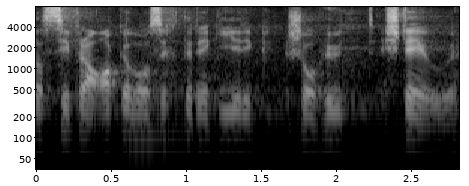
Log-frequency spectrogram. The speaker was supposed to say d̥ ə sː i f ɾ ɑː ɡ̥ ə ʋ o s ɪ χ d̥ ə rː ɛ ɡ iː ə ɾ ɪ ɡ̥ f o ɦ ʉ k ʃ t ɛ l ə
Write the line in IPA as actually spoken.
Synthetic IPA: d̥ ɑ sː i f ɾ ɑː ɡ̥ ə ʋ o s ɪ χ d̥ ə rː ɛ ɡ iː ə ɾ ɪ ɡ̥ ʃ o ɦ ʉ t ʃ t ɛ l ə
